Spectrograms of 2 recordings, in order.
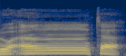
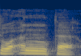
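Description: First: The n is hidden without touching the tongue. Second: The n is fully pronounced with the tongue. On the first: The speaker calls it right. "تقول وأنت" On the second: The speaker calls it wrong. "ما تقولش وأنت، وأن يبقى النون موجود بس أنت ضغطت عليه"

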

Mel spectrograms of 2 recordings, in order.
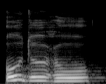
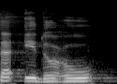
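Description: First: The word begins with a u vowel. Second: The word begins with an i vowel. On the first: The speaker calls it right. "هكذا أدعو" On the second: The speaker calls it wrong. "وليس إدعو"

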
